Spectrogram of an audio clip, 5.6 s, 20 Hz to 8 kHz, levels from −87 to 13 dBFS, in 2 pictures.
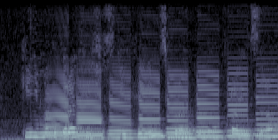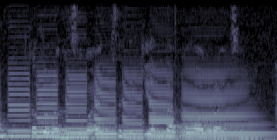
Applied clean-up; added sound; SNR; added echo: none; Wind instrument, woodwind instrument; 0 dB; none.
